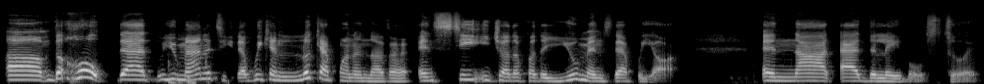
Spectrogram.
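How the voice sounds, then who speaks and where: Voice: mid-range voice, measured pace. A participant in an online meeting on a video call, reflective and hesitant, with many ums.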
